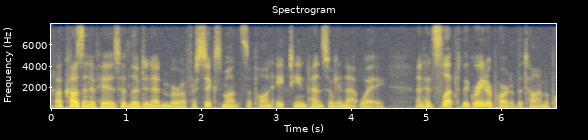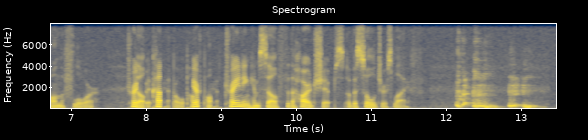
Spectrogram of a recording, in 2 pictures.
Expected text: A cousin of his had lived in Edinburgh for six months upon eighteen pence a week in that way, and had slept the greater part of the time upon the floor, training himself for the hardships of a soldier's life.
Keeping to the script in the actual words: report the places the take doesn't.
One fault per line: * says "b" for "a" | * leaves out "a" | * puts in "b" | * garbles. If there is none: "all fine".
* leaves out "week"
* garbles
